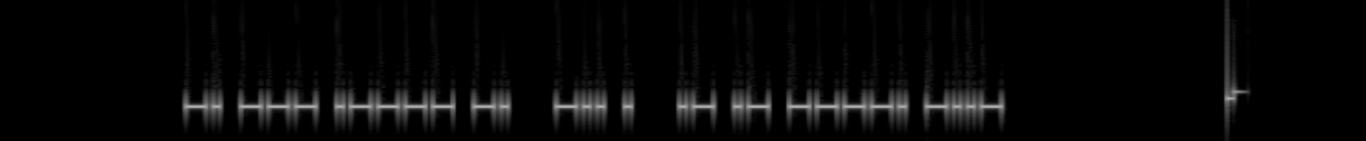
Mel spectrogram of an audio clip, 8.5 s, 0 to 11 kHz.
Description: Morse code, heard as a keyed tone, about 28 wpm, 700 Hz. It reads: NO1N DE AA9X
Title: USA Callsign DE Callsign - 4 Characters - 28wpm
